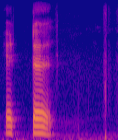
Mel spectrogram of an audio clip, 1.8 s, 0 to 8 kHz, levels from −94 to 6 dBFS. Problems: low volume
